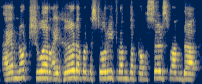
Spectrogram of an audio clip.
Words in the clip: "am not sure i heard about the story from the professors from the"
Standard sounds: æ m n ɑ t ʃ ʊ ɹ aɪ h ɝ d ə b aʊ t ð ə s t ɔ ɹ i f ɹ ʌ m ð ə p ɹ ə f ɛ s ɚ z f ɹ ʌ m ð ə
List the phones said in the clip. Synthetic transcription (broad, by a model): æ m n ɑ t ʃ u ɹ aɪ h ɝ d ə b aʊ t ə s t ɔ ɹ i f ɹ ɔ m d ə p ɹ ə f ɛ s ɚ s f ɹ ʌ m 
